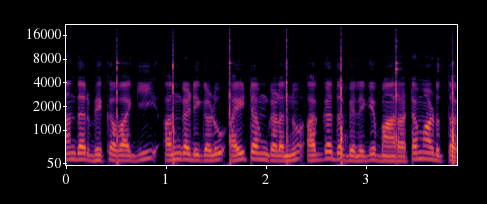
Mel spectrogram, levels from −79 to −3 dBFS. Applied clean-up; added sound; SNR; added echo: none; Wood; 9 dB; none.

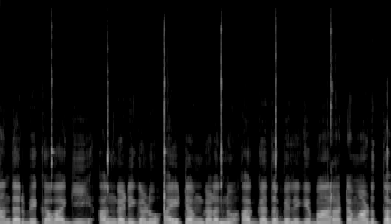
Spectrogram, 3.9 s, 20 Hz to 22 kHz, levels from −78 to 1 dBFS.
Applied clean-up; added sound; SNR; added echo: neural mask model Resemble Enhance denoiser.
